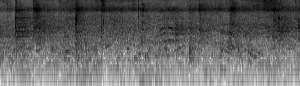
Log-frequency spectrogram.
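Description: Ice hockey rink ambience: indistinct voices of players and spectators over a steady background hum, with a few short sharp scrapes or clacks from skates and sticks on the ice.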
